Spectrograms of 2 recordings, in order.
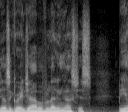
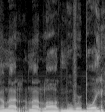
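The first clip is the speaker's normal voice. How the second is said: ordinary delivery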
